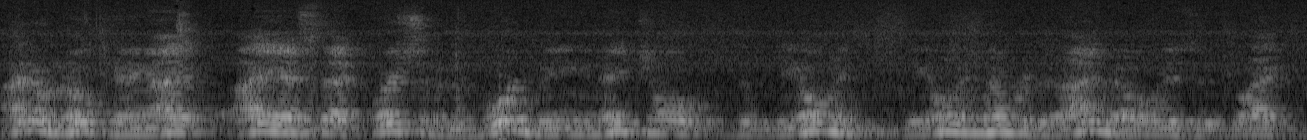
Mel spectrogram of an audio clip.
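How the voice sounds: With audible room echo, a man speaks at a fairly quick pace in a fairly high pitch, his tone slightly mellow and his pitch variation ordinary.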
